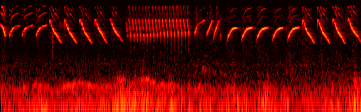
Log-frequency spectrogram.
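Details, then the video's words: Stimulating canary song for training, repeated falling whistles sung about three a second, a fast buzzy rolled trill in the middle, then more arched whistled notes, over a faint low hum. "The song canary therapy to train the lesser fighter mentality"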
